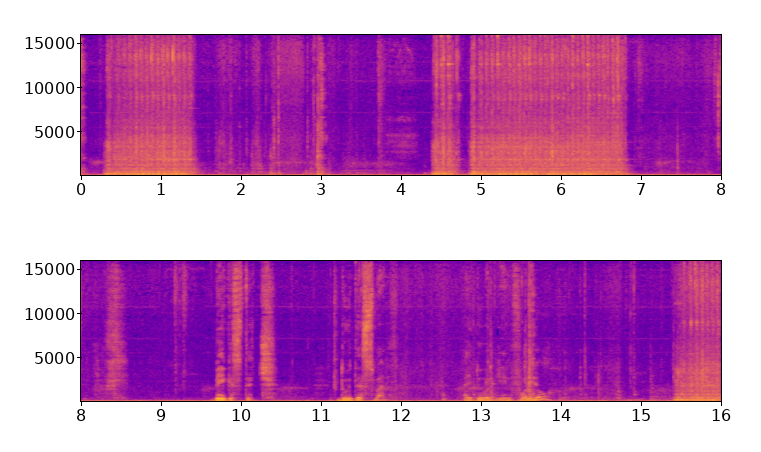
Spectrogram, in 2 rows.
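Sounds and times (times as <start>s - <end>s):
sewing machine stitching: 0.0s - 1.5s, 4.4s - 6.9s, 15.4s - 16.0s.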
